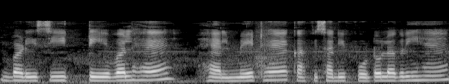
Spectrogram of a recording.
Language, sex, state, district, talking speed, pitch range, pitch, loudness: Hindi, female, Bihar, Katihar, 160 wpm, 170-195 Hz, 180 Hz, -16 LUFS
